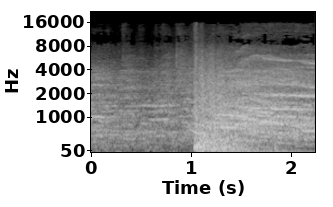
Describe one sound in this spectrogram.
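A wrestler slams heavily onto the ring mat with a loud thud.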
